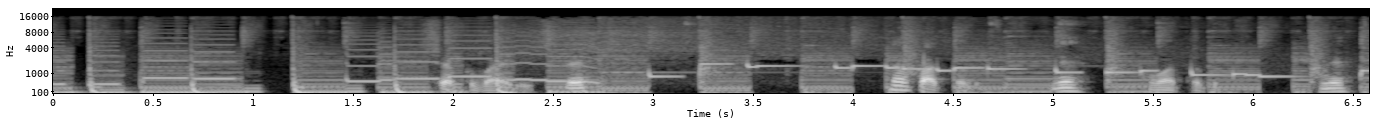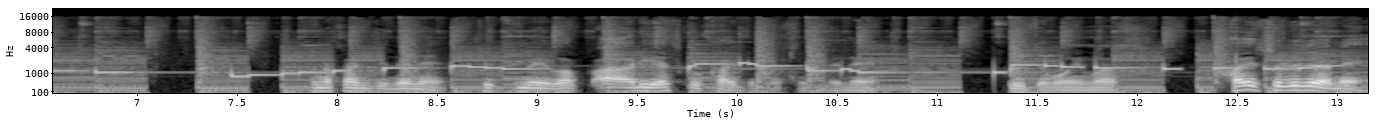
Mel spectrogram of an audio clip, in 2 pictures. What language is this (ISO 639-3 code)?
jpn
